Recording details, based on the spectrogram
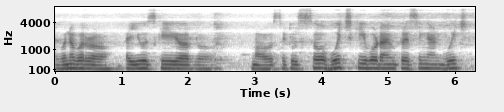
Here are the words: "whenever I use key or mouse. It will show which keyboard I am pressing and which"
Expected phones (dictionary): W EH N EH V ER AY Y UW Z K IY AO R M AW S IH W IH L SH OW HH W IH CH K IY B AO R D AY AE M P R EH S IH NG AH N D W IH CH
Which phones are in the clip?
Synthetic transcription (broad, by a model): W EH N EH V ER AY Y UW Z K IY AO R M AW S IH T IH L S OW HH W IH CH K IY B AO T AY M P R EH S IH NG AH N D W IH CH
